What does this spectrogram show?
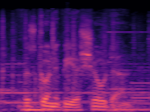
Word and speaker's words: showdown: There's going to be a showdown. 올바른 발음은 쇼다운이죠. 쇼당이라고 많이들 발음을 하시는데 얼핏 보면 꼭 일본어가 변한 것이 아닌가라는 느낌을 주기도 합니다만 내가 가지고 있는 패를 보여준다.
